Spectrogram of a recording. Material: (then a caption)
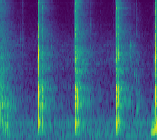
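Plastic. Four sharp taps on the empty upper part of a plastic ketchup bottle, where no ketchup is inside, each a bright, hollow click that dies away almost at once. The top sounds empty and much louder than the filled bottom of the same bottle.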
